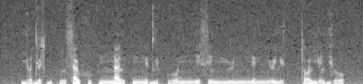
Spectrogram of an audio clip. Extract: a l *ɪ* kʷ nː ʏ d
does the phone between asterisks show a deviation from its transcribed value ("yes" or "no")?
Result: yes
